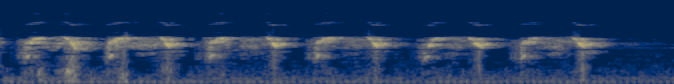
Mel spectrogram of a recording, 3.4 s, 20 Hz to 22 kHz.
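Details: High squealing begging notes from a young bald eagle at the Fraser Point nest, 8 August 2022, squeeing at its parent; rapid upslurred screechy calls about twice a second, some with faint clicks, over a low steady hum.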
